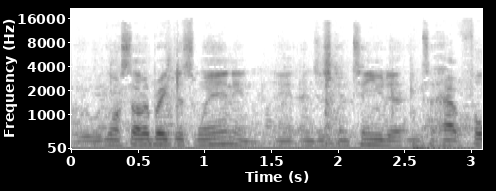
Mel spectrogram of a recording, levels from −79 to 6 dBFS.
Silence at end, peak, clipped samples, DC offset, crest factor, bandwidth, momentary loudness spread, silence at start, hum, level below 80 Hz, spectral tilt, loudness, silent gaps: 0 s; -12 dBFS; under 0.1%; 1%; 18 dB; 16 kHz; 10 LU; 0 s; none; -44 dBFS; -4.5 dB/octave; -31 LUFS; none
